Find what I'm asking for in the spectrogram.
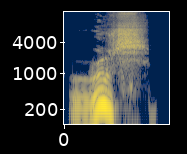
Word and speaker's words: Rush: But we started off with the AEW Worlds or Interim Worlds Championship match between Roosh, even though it's spelled Rush, versus John Moxley.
